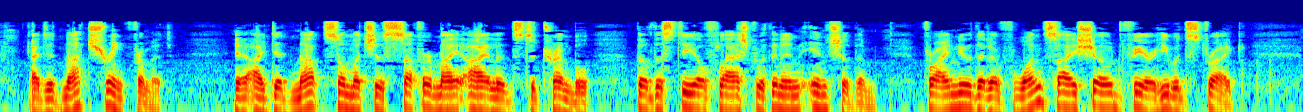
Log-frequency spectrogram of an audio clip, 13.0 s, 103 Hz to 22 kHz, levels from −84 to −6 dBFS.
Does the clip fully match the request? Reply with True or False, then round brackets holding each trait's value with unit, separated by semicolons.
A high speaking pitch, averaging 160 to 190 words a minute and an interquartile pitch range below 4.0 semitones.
False (115 Hz; 175 wpm; 3.2 semitones)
